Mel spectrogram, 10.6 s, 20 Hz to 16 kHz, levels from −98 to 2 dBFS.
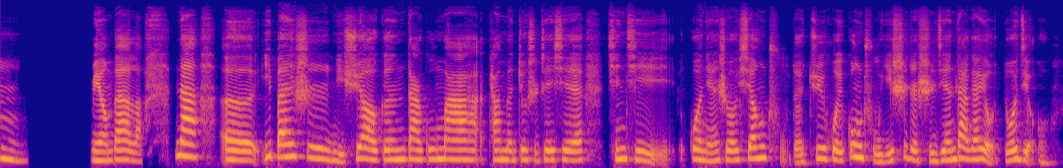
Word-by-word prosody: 嗯， 205 -5 -2 0.6
明 190 -1 +1
白 210 -1 +3
了。 180 -2 -6 0.3
那， 280 -2 +6 0.2
呃， 200 -2 +3
一 275 - -1
般 270 0 +3
是 235 -6 -1
你 180 -4 -4
需 165 +9 -1
要 220 -3 +4
跟 210 +1 +1
大 215 -1 +1
姑 215 +1 -3
妈 210 -2 +3
她 205 - -3
们 200 -1 0
就 210 +1 -1
是 200 -3 -8
这 200 +2 +1
些 205 -1 0 0.2
亲 220 +1 +1
戚 200 -5 -4
过 220 -1 +1
年 185 -1 -3
时 205 - -3
候 200 0 +1
相 235 +4 +1
处 - - -16
的 150 0 -6
聚 230 +9 -3
会， 220 -3 +1
共 260 +6 +2
处 160 -9 -5
一 165 +3 -3
室 205 +5 -2
的 205 -4 0
时 175 -3 -3
间 200 +3 +1
大 240 -2 +2
概 215 0 0
有 - - +1
多 200 +3 +1
久？ 150 -8 -5
210 Hz, 255 characters per minute, -23 LUFS, 195-225 Hz, 0.6 s, 那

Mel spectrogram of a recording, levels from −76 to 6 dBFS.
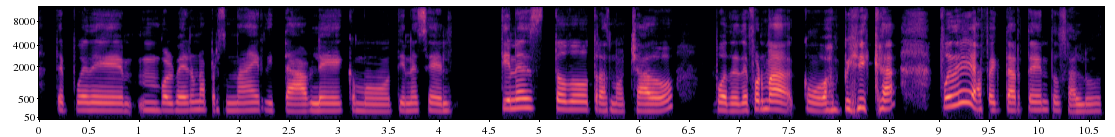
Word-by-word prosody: te 195 - -6
puede, 185 -1 0
mm, 195 0 -8
volver 185 0 0
una 205 0 -4
persona 190 -1 -5
irritable, 180 -1 0
como 170 -2 -5
tienes 185 +1 -3
el 180 -1 -2 0.4
tienes 245 +2 +2
todo 205 -2 +1
trasnochado 180 +2 0 0.4
por 195 -1 +4
de 180 +1 0
forma 215 -4 +5
como 190 -4 -2
vampírica 225 +4 +2 0.4
puede 315 +8 +5
afectarte 195 -1 +1
en 200 +1 -4
tu 190 - -8
salud. 170 0 -6
190 Hz, 130 wpm, -23 LUFS, 180-205 Hz, 0.4 s, forma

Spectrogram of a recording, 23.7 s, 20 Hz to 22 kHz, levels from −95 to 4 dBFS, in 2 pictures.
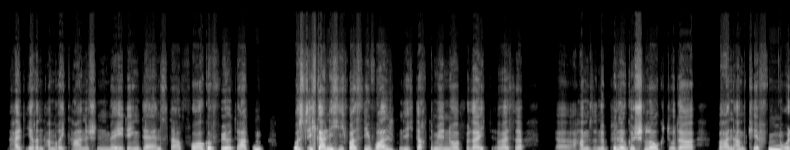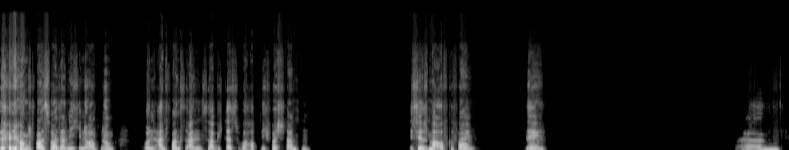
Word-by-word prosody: halt 165 -2 -1
ihren 190 -1 -4
amerikanischen 165 0 -6
Mating-Dance 195 +5 -3
da 165 -1 -3
vorgeführt 220 +6 +3
hatten, 240 +6 +1 0.4
wusste 320 -11 +3
ich 275 - +2
gar 230 0 +10
nicht 250 0 +4
ich 230 -1 -7
was 235 0 +5
sie 245 -2 -4
wollten. 260 - +3
Ich 155 +2 -7
dachte 195 +1 -3
mir 200 0 -2
nur, 200 0 -3
vielleicht, 180 +2 +1
weißt 170 +1 -3
du, 200 0 -1 0.5
äh, - - -11
haben 165 +9 -7
sie 170 - -16
'ne 170 -1 -4
Pille 225 +10 +2
geschluckt 260 - +2
oder 165 0 +1 0.3
waren 185 +2 -1
am 150 +1 -3
Kiffen 260 +2 +2
oder 205 -5 +3
irgendwas 280 +1 +5
war 250 -1 +3
da 220 -2 0
nicht 225 +1 -5
in 220 -1 -3
Ordnung 220 - -4 0.4
und 200 +2 -3
anfangs 220 +5 -2
ans 205 +4 -4
habe 200 -2 -1
ich - - -28
das 185 -1 -2
überhaupt 170 -2 -8
nicht 180 -1 -12
verstanden. 200 - -5 1.5
Ist 160 - -12
dir 215 - +6
das 205 - -3
mal 235 -1 +4
aufgefallen? 295 +10 -3 0.8
Ne? 355 -2 -2 3.0
Ähm, 295 -3 -6
205 Hz, 140 wpm, -25 LUFS, 175-250 Hz, 3.0 s, gar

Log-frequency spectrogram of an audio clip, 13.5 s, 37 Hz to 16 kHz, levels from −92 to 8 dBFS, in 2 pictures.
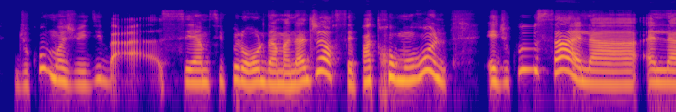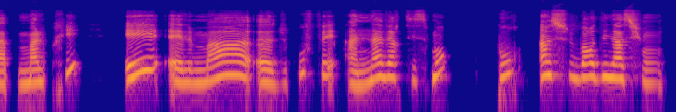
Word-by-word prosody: Du 165 +1 -13
coup, 405 0 0
moi 210 -5 +3
je 170 - -11
lui 165 - -6
ai - - -8
dit: 220 +7 -8
«Bah 195 - -4 0.4
c'est 185 -1 -4
un 180 0 +1
petit 200 +3 -11
peu 215 +4 -1
le 190 - +3
rôle 185 +2 +2
d'un 165 -1 +2
manager, 200 - +3
c'est 175 -3 -5
pas 200 +1 +3
trop 250 +3 +3
mon 210 0 +3
rôle» 270 - +3 0.4
et 195 - +4
du 190 +1 -10
coup 370 - -2
ça, 350 0 +6
elle 190 -2 0
a 170 -1 0
elle 185 0 -1
l'a 170 -1 0
mal 180 +3 -2
pris 360 +6 -4 0.5
et 350 - +3
elle 180 -1 0
m'a, 255 +9 +1
heu, 180 -2 +1
du 170 0 -19
coup 305 - -9
fait 285 -2 -6
un 175 +2 -4
avertissement 250 0 -3 0.4
pour 275 +5 -5 0.2
insubordination. 245 -7 0
205 Hz, 185 wpm, -21 LUFS, 180-265 Hz, 0.5 s, ça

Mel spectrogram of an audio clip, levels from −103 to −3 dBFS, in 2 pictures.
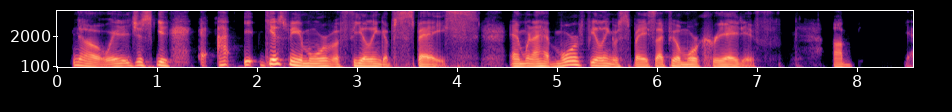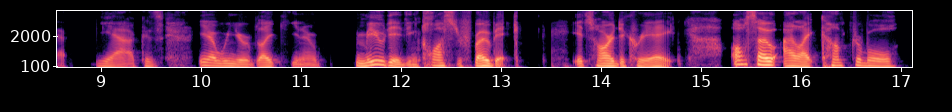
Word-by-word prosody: No, 115 -11 -1
and 120 - +1
it 140 - -1
just 165 -1 -3
gi 160 -6 +3 0.3
a - - -7
I 190 +2 -2
it 185 -1 0
gives 225 +6 +5
me 165 -7 +7
more 130 0 +3
of 130 - -2
a 100 - -1
feeling 120 +2 +2
of 90 - -5
space, 65 - -3 0.3
and 120 0 +2
when 125 - +1
I - - +3
have 115 -3 +1
more 175 +11 +3
feeling 140 -8 0
of 105 - -3
space, 100 -2 -2
I 105 - +2
feel 105 - +1
more 105 0 +2
creative. 90 -5 -1 0.8
Um 100 -2 -5 0.5
Yeah. - - -19 0.3
Yeah, 100 -10 -9
'cause, 110 +5 -13 0.3
you 160 - -4
know, 145 -2 0
when 130 -1 -3
you're, 105 -2 -3
like, 110 +1 -3
you 100 - -11
know, 85 -1 -12 0.3
muted 155 - +2
and 95 -1 -7
claustrophobic, 140 -1 0 0.5
it's 120 - -6
hard 130 -2 +2
to 115 - -3
create, 110 0 -2 0.5
also, 195 -4 +6
I 135 +1 +1
like 115 -3 0
comfortable, 135 -6 -3
120 Hz, 175 wpm, -24 LUFS, 105-145 Hz, 0.8 s, me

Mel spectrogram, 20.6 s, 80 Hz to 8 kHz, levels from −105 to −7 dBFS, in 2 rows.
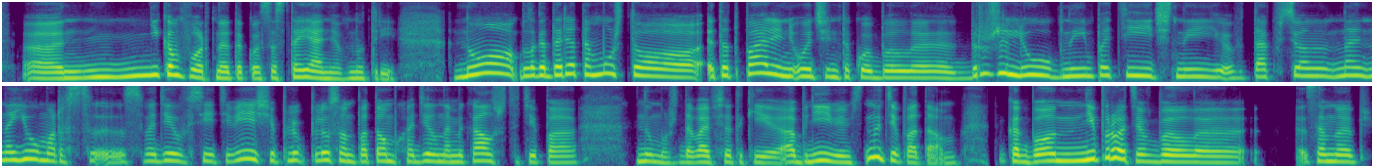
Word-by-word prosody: э, 175 0 0
не 185 - +1 0.2
не 220 +4 +3
некомфортное 220 -9 +2
такое 175 -1 -4
состояние 185 -1 -1
внутри. 175 -2 -6 0.4
Но 290 +5 +3
благодаря 260 +5 +3
тому, 290 +2 +2
что 235 -7 +2
этот 255 - 0
парень 310 -6 +3
очень 225 -1 0
такой 210 -1 -1
был, 195 0 +1
э, 190 -2 -1
дружелюбный, 255 - +2
эмпатичный, 235 -4 -2
в 190 0 -14
так 220 0 -4
всё 255 +1 -3
на 245 +1 -1
на 240 0 -1
юмор 245 -4 +1
с 230 - -8
сводил, 210 +3 -2
все 200 +4 -8
эти 200 +1 -10
вещи. 250 -2 -1
Плю 235 +1 -3
плюс, 230 +3 -1
он 205 -3 -1
потом 205 +2 -2
ходил, 200 +2 -2
намекал, 195 +3 -1
что 180 0 -19
типа, 180 -1 -5 0.4
ну, 205 0 -1
может, 170 -2 -8
давай 180 0 0
всё-таки 175 -1 -5
обнимемся? 190 +1 -1
Ну, 325 +1 +5
типа 205 - -3
там, 165 0 -10 0.3
как 205 -3 +1
бы 195 +2 +2
он 220 +1 +4
не 260 +2 +7
против 265 -10 +3
был, 190 -1 +3
э, 175 -1 -1 0.5
со 210 - -2
мной 200 -1 +1
общ 185 - -16
215 Hz, 165 wpm, -23 LUFS, 185-245 Hz, 0.5 s, не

